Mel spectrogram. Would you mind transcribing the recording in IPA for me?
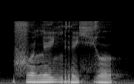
fʊlɪʎrɪ çʊ

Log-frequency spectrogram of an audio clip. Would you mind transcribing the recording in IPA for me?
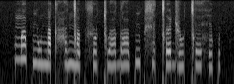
mʌ˦pi˨w nʊ˨tˤhə̤˧ŋ͡ǀʌ˨ksʊ˨ ǀṳ˨˦ dˤṳ˧ pi˦p ɕə˧ ǀə˨˦ɖ͡ʐu˨ ǀɛ̤˦hɪ˧p

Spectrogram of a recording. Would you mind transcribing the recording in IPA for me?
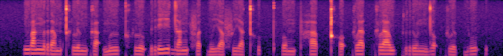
wa˥˩ŋra˧mkʰlɯ˨˩ŋka˨˩ʔ mɯː˦˥kʰlu˨˩ʔ riː˥˩da˦˥ŋ fa˨˩t̚wi˩˦a̯ fi˨˩a̯kʰu˦˥k̚pʰo˧m pʰa˥˩p̚ kʰɔ˨˩ʔkla˥˩t̚kla˥˩w pru˧ndɔ˥˩ʔ klɯ˨˩k̚ju˥˩ʔ

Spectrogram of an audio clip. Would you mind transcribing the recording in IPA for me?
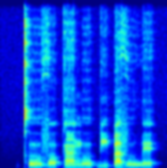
kʰoː˦˨vɔ˦ kã˦ŋoː˦ ɓi˦ ɓa˦voː˨ wɛ˦

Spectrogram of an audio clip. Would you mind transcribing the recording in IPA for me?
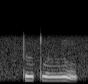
tɯt̪ulːũ

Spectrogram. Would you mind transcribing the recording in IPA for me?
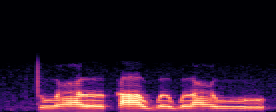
tʊːʕəː kaːwəːwəːʕʊː

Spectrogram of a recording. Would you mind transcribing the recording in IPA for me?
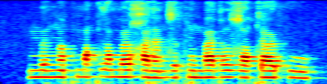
mœŋũq maqðˤumœ χaɾãnzœfɾũm aɡyzˤyq ɾə˞ fu

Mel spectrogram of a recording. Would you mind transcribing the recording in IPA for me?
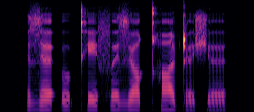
zɜ˥˨ʔo˧˥kʰe˧˥fə˧˥ zə˞˧˥ qʰæ˥˨ʈə˩˧˩ʃə˨˩˦

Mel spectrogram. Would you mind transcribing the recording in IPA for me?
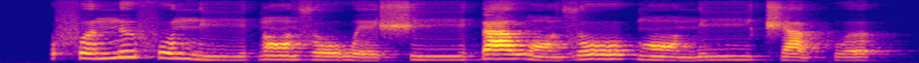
fə˧nɨ˦fo˧ niː˨ɗɔ̃˧ zo˧we˨ʃiː˧ ɗa˦wɔ̃˨zoː˦ ɡɔ̃˦˨niː˦t͡ʃa˦˨kʷə˦

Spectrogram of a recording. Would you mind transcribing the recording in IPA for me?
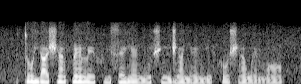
to˦ja˧ʃã˦ k͡pɛ̃˦ le˦˨fi˨˦sɛ˦ jɛ̃˧ɡũ˨ ʃĩ˧d͡ʒã˧ jɛ̃˨ ɡĩ˨ho˨˦ ʃã˧wɛ̃˨ mɔ̃˨˦

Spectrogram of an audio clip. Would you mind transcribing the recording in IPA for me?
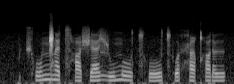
t͡ʃʰoŋ͡ǁæt͡sʰɑ ʃæ ɮumoː t͡sʰoːt͡sʼo ħiqʰoɾø

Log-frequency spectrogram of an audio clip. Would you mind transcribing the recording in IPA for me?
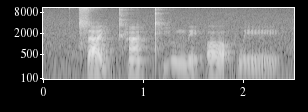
t͡sa˥˧j kʰã˦t̚kʰju˧me˨ʔɔ˥˧ hwe˨˩

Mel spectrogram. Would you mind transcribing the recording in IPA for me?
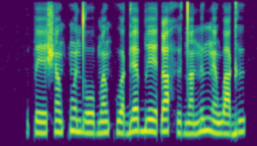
peː˨ʃã˧kʷɛ̃˦ doː˨bã˧kʷa˨ ɡɛ˦ beː˦˨ɗa˦hɨ˨ dã˨nɨ˦ŋɛ̃˨ wa˨ɡɨ˦

